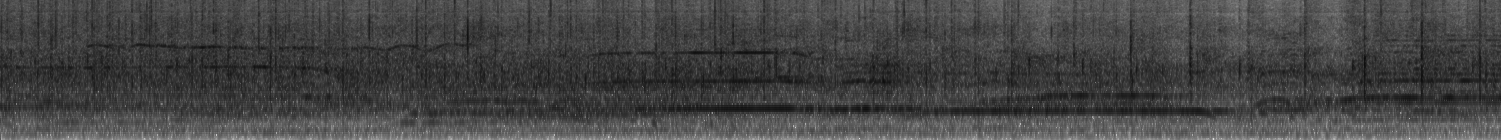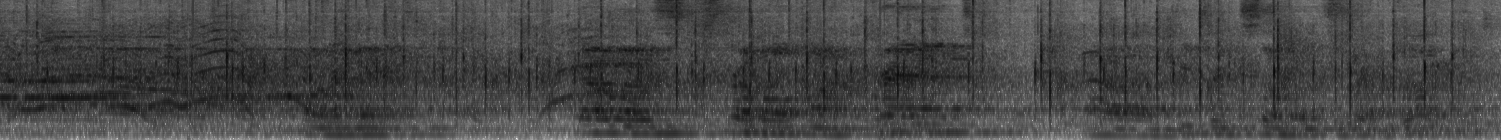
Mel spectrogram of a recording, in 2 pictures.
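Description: An audience claps loudly in a large echoing hall.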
